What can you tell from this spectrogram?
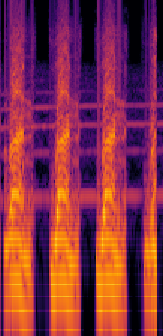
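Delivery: panicked shout. Acted. Announcer telling listeners to flee, in a panicked shout. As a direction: scream at listeners to run.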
